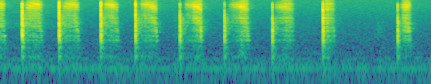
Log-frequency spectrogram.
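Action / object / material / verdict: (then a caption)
scrape / chalk stick on chalkboard / chalk / none. An orange chalk stick scratches across a flat black chalkboard, tracing petal outlines in short strokes. Each stroke starts with a sharp tap followed by a bright, gritty scrape, in a loose, uneven rhythm over a faint low hum.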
